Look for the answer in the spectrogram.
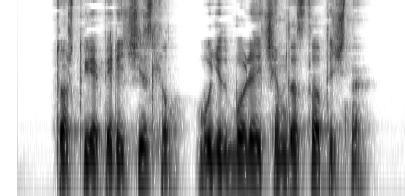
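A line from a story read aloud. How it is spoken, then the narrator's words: Plain. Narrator (Russian): ответил Аварис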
